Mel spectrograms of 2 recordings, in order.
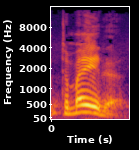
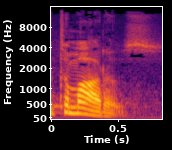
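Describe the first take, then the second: First: "tomato" with a Southern "ay" in the middle; homely American long A in "tomato". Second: "tomatoes" with a British "ah" in the middle; mock-British broad vowel in "tomatoes". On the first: Shown as a demonstration. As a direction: say "tomato" as to-MAY-tuh, down-home. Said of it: "Ain't no tomatoes, a tomato". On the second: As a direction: say "tomatoes" as to-MAH-toes, mimicking the English. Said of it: "Ain't no tomatoes".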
